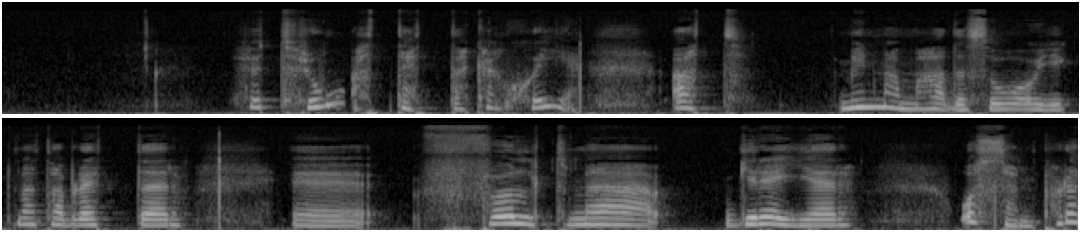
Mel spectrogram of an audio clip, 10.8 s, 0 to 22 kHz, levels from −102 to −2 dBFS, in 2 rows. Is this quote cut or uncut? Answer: cut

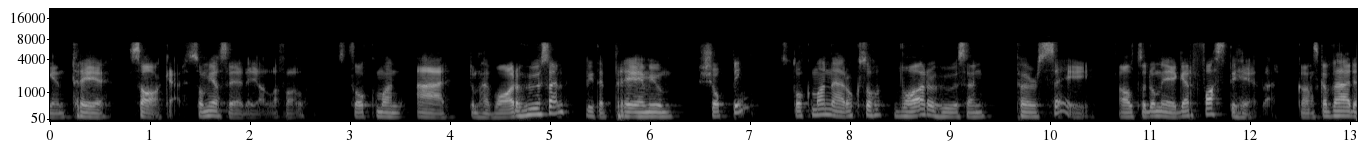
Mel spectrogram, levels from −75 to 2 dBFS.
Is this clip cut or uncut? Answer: uncut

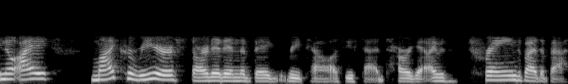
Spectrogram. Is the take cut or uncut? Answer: uncut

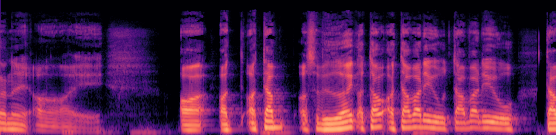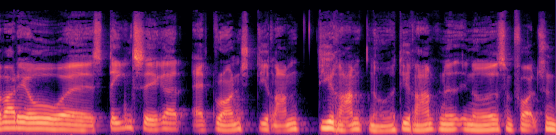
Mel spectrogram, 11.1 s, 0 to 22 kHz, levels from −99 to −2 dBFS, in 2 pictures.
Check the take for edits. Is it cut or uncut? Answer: cut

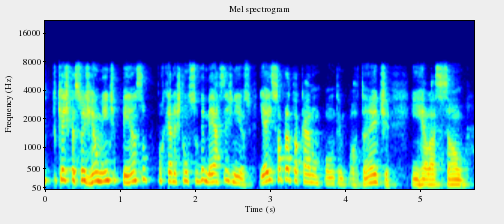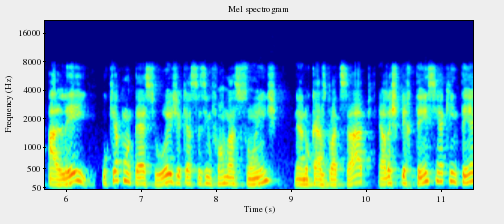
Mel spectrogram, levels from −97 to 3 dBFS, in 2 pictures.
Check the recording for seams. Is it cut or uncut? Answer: cut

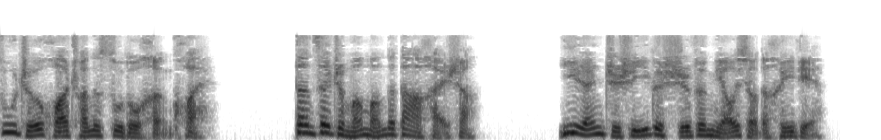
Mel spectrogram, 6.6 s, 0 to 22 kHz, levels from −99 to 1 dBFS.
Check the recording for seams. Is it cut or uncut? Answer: uncut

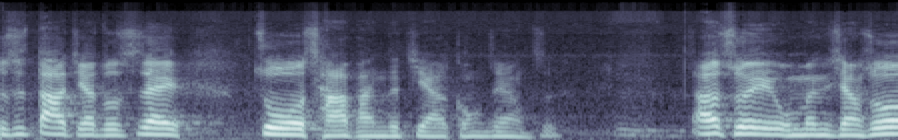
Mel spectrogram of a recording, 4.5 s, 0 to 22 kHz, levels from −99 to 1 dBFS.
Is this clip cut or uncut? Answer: uncut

